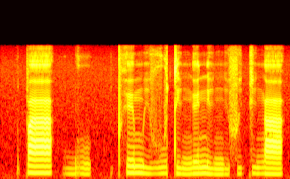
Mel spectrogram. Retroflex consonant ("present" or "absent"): absent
